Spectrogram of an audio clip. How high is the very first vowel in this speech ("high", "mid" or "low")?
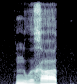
high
